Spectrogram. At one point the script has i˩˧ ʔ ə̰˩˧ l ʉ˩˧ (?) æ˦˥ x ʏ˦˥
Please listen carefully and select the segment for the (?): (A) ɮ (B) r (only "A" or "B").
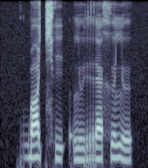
B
